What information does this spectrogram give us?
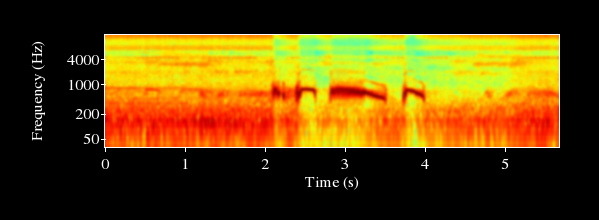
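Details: After a quiet stretch of hiss, a female spotted dove calling males delivers one phrase: short coo, drawn-out falling coo, and a brief final coo, then quiet again.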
